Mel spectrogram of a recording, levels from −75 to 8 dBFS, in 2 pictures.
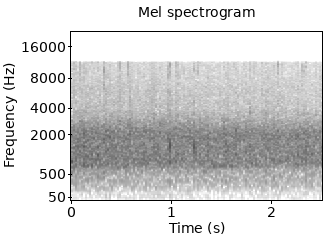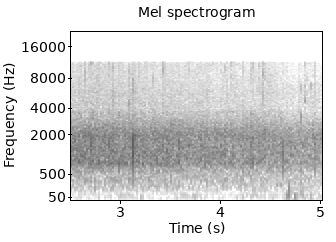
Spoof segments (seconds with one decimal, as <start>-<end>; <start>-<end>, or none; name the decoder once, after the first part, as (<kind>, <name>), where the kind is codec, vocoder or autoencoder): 3.6-4.2 (vocoder, Vocos)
